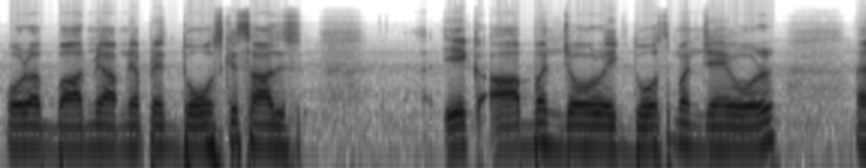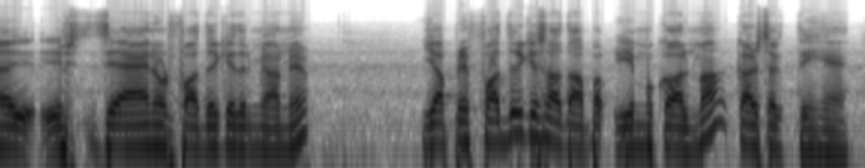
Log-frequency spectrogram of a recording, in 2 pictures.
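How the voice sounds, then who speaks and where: A male teacher, explaining an English lesson step by step and reading example sentences slowly. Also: mid-range voice, steady tone. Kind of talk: recorded classroom lesson.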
